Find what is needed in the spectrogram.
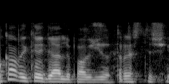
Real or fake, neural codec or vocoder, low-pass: fake; codec, 16 kHz, 4 kbps, X-Codec, HuBERT features, trained on balanced general audio; 7.2 kHz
